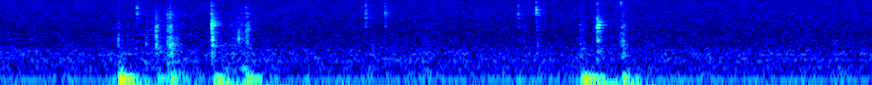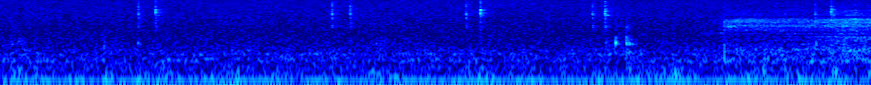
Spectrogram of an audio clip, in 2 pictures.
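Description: A few faint clicks at a computer, about half a second, a second and three seconds in, as a randomized list is copied and pasted into a spreadsheet, over a steady low hum.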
